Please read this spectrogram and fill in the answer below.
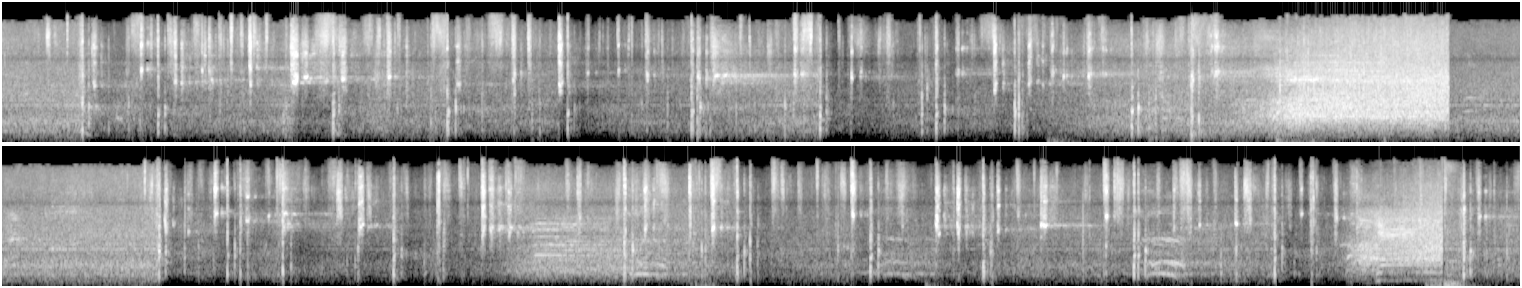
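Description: Tennis rallies: a ball struck by rackets and bouncing on a hard court, a string of short sharp hits. About twelve and a half seconds in, a burst of crowd applause lasts two seconds and cuts off suddenly.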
